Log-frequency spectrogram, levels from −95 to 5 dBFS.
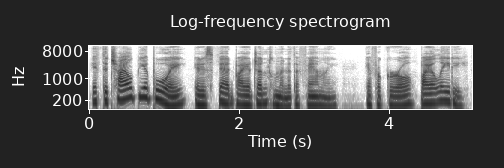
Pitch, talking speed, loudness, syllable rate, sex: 160 Hz, 245 wpm, -18 LUFS, 5.8 syllables/s, female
